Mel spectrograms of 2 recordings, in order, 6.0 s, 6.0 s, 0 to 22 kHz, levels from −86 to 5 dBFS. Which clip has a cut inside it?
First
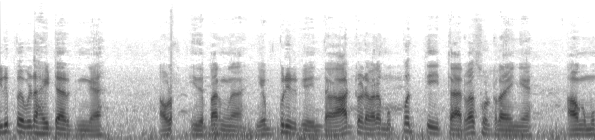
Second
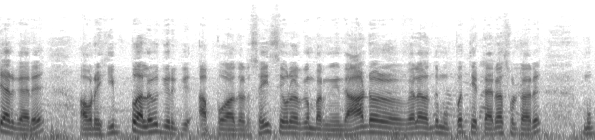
first; 1 cut; at 1.7 s

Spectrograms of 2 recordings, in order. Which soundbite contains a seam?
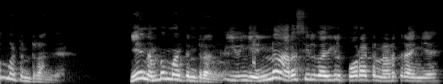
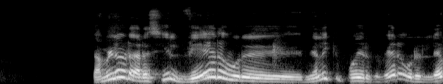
first; 1 cut; at 2.4 s

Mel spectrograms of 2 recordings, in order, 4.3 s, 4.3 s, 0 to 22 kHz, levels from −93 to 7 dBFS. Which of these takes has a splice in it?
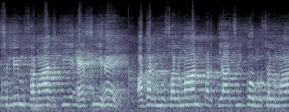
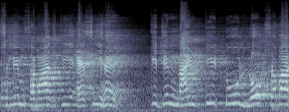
first; 1 cut; at 1.9 s

